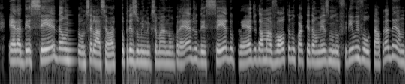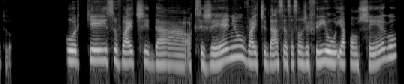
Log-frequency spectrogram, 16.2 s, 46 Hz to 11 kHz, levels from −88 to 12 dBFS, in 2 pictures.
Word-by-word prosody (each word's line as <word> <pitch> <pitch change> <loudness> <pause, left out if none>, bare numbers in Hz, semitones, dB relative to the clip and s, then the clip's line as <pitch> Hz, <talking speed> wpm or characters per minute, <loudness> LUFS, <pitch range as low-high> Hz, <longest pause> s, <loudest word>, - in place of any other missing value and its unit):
era 210 0 +6
descer 215 +5 +6
da 240 -2 +1
onde 215 -1 +1
do 180 -2 -2
sei 215 +3 0
lá 185 -3 +4
sei 175 0 -1
lá, 165 +1 +1
tô 210 - +2
presumindo 195 -3 +2
que 175 - -11
você 195 - -3
mora 185 0 -2
num 180 -1 -5
prédio, 230 +6 -1
descer 200 +4 +1
do 235 -1 -5
prédio, 195 +4 -1
dar 215 -1 +2
uma 210 0 0
volta 205 +4 +2
no 235 -1 -3
quarteirão, 200 -2 -2
mesmo 205 +1 -1
no 190 -1 -1
frio 210 +7 -5
e - - +2
voltar 195 -6 -2
pra 230 +7 -3
dentro. 255 - -5 1.1
Porque 205 +2 +2 0.3
isso 215 +1 -2
vai 185 0 -1
te 190 0 -5
dar 165 -2 -7
oxigênio, 185 - -2
vai 180 -4 -2
te 180 +3 -6
dar 165 -1 -4
a - - -4
sensação 180 +1 -5
de 175 0 -4
frio 190 +2 +3
e - - -2
aconchego, 180 - -3
195 Hz, 170 wpm, -23 LUFS, 180-215 Hz, 1.1 s, era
